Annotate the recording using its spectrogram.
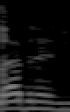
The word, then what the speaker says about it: Lebanon: It's not Lebanon, and I want you to say it with me. It's Lebanon. Are you ready? Lebanon. Okay, that's how we say it there.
